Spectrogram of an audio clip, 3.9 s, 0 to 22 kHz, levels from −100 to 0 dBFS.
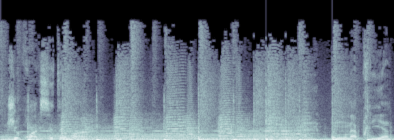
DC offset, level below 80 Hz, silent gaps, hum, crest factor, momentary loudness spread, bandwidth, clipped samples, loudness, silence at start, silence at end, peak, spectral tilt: under 0.1%; -18 dBFS; none; none; 12 dB; 2 LU; 19.5 kHz; under 0.1%; -12 LUFS; 0 s; 0 s; 0 dBFS; -4.5 dB/octave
